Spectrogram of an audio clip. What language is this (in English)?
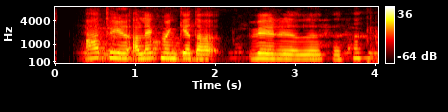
Icelandic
